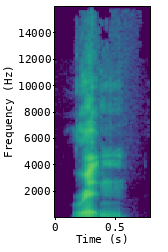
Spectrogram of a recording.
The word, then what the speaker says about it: written: W-R-I-T-T-E-N. Written. Another one of those words with the funky pronunciation, because you could say written, and that's fine, but I would say written.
